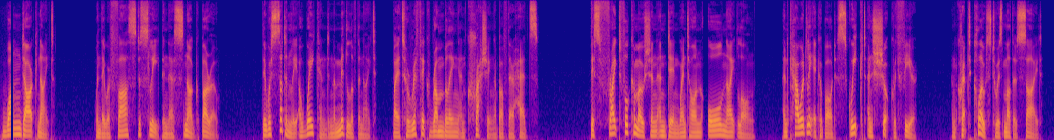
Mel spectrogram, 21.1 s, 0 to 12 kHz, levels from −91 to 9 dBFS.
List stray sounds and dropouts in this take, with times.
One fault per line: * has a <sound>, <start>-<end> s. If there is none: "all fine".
* has a dropout, 0.2-0.3 s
